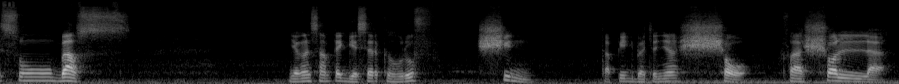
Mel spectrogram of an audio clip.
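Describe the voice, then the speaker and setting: A man teaching Quran recitation rules in a patient, explaining way, breaking into loud drawn-out chanted verses. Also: mid-range voice. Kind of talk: tajweed lesson with recited examples.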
